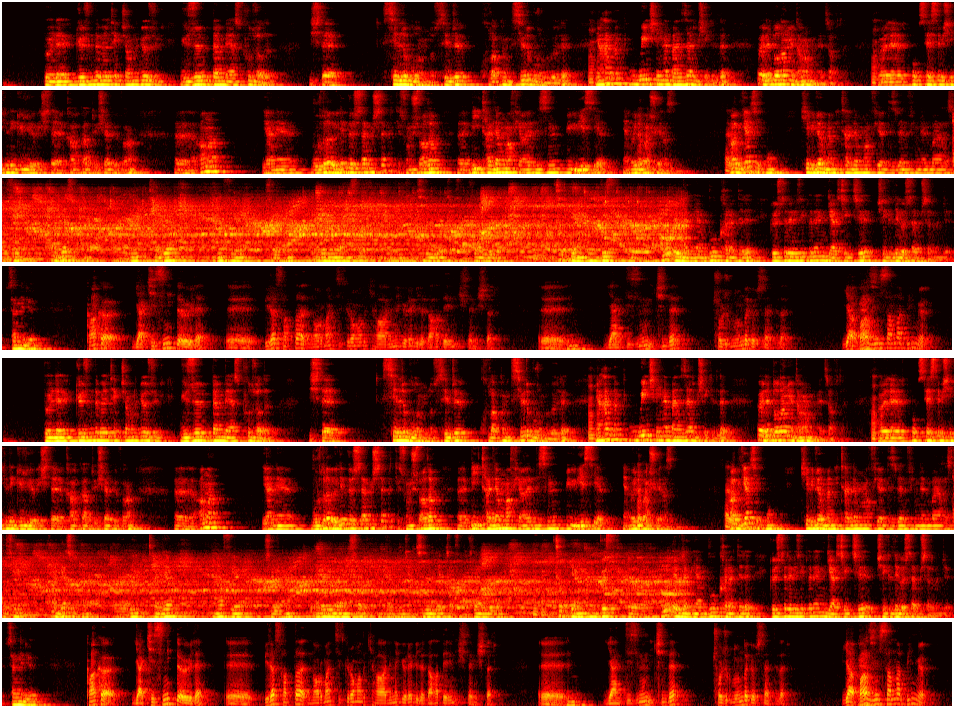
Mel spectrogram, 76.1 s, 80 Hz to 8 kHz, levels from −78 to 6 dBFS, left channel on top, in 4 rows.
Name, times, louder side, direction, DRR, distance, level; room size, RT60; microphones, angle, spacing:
voice 1, 0.8-3.2 3.6-5.5 6.1-6.7 7.6-9.3 9.6-11.4 11.9-14.5 15.1-16.7 17.5-21.7 22.5-23.4 24.2-24.9 25.2-27.8 28.1-31.1 31.4-32.6 33.6-34.7 35.0-38.6 39.0-39.9 40.3-41.7 42.3-43.0 43.3-48.2 49.0-53.1 53.5-57.9 68.4-68.6 74.3-74.4, right 1 dB, 75° right, 1 dB, 1.9 m, -21 dB
voice 2, 11.7-12.0 17.4-17.6 31.7-32.0 33.5-33.7 48.7-49.0 58.8-59.4 59.7-61.1 61.6-62.1 62.4-67.0 67.8-68.5 69.2-70.6 71.3-72.8 73.9-75.5, right 4 dB, 50° right, 6 dB, 0.5 m, -30 dB
sound 1, 38.0-51.8, left 4 dB, 50° left, 0.9 m, -27 dB
9.0 x 5.5 x 3.5 m, 0.72 s
head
